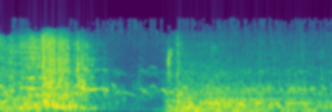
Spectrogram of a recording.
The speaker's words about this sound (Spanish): Se aleja pero da la vuelta y vuelve a disparar.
